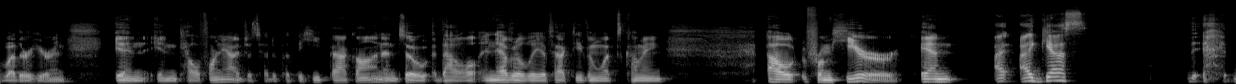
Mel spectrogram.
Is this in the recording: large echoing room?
no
